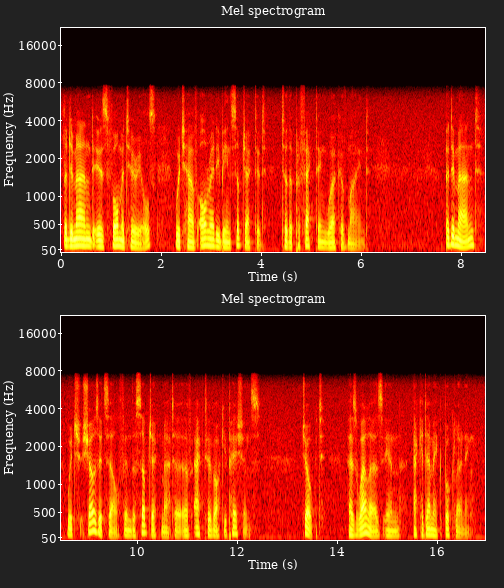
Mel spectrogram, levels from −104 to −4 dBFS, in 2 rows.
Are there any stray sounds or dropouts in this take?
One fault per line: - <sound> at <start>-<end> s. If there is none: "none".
none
